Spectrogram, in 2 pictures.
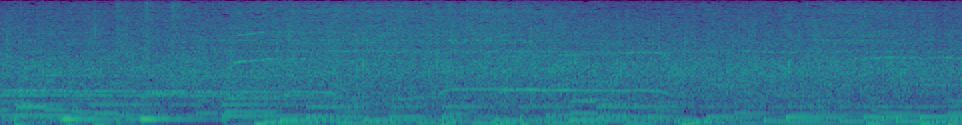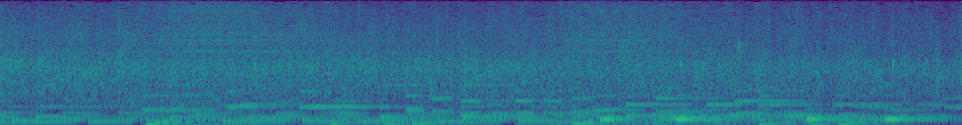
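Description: Instrumental stage music with a changing melody over repeated low beats.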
